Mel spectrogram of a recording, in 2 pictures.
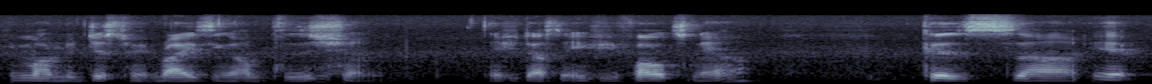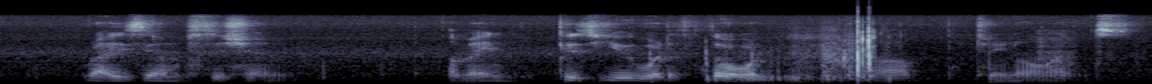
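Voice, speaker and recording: A man's voice: lowish voice, steady tone, measured pace, gravelly, slight background noise, low-quality recording. A man with an Australian accent, commenting casually on his own online poker game, musing aloud and often trailing off to correct himself. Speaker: vlogger playing online poker. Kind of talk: casual commentary over gameplay.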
